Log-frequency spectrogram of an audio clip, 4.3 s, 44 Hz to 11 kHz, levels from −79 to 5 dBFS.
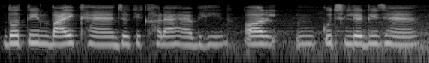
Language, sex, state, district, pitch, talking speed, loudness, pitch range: Hindi, female, Jharkhand, Jamtara, 235 Hz, 165 wpm, -24 LUFS, 225-245 Hz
